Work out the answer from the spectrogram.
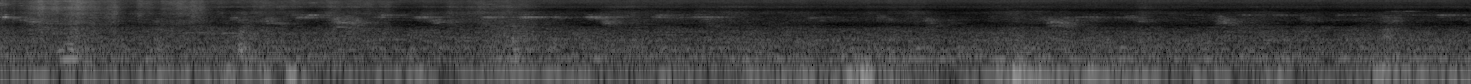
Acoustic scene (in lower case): residential area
